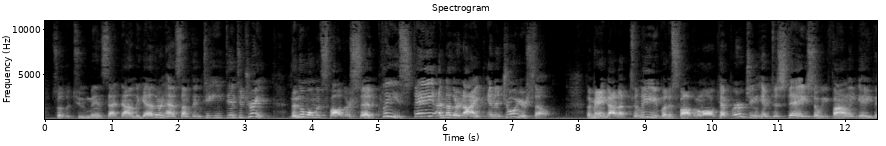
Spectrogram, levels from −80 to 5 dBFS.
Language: English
